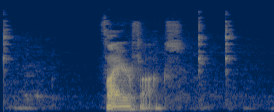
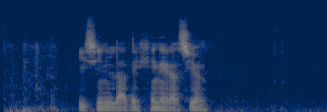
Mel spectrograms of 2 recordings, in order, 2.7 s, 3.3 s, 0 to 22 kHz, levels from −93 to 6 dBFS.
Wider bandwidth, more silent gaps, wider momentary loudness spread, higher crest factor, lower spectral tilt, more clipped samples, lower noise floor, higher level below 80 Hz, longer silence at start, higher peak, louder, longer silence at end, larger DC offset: first, 15 kHz vs 12.5 kHz; neither; first, 17 LU vs 11 LU; about the same, 26 dB vs 22 dB; first, -5 dB/octave vs -3 dB/octave; neither; second, -71 dBFS vs -76 dBFS; about the same, -70 dBFS vs -66 dBFS; about the same, 0.05 s vs 0.1 s; first, -6 dBFS vs -22 dBFS; first, -30 LUFS vs -39 LUFS; second, 0.45 s vs 1.2 s; neither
